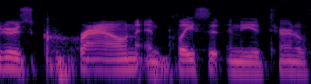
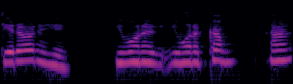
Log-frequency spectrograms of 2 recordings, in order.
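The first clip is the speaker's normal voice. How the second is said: very high-pitched character voice; 11 semitones higher, 5 dB quieter than usual. Retelling a film scene, playing Korg inviting people onto the spaceship: Korg voice. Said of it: "and then it's just Korg, and he's just like".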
